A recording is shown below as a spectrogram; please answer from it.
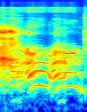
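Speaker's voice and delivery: high, loud cries of pain; imitated crying. The doctor touches her where it hurts, imitated high crying. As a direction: cry out like the hurt one being examined. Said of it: "She's just crying".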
